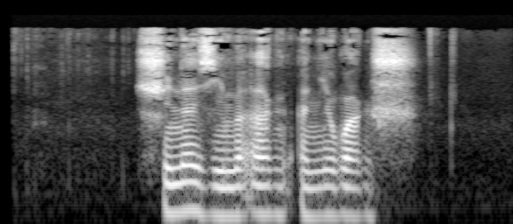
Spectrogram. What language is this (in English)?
Kabardian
